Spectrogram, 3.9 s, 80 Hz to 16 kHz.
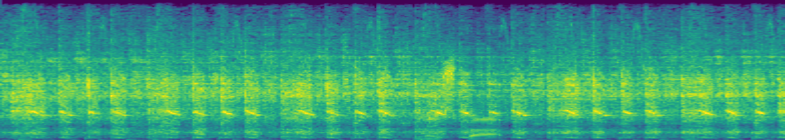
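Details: Audi RS2 5-cylinder turbo barn find, abandoned in an orchard for years: even starter chug at about four beats a second with no pops or catch. The fuel pump works and holds pressure; cranks but won't fire, with wiring suspected but unconfirmed.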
